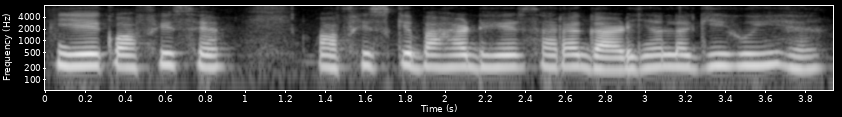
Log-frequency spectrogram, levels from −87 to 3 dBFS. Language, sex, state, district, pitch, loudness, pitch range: Hindi, female, Bihar, Patna, 220 Hz, -17 LUFS, 215-230 Hz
